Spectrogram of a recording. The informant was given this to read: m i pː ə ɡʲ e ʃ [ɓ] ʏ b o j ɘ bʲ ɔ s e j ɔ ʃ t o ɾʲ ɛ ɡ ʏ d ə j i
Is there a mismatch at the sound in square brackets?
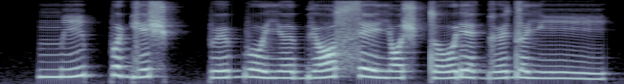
yes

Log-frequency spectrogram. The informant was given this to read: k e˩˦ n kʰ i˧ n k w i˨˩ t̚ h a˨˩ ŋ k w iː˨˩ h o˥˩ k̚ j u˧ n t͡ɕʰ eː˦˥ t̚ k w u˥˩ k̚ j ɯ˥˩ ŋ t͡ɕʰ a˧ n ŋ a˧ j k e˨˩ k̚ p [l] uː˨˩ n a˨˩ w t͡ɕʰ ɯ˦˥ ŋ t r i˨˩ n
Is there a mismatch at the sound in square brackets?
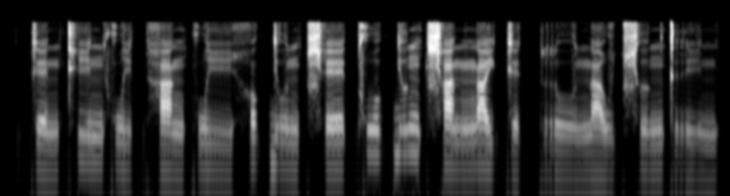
yes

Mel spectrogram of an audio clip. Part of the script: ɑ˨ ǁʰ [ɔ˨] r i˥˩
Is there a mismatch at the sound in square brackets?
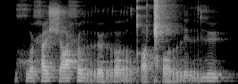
no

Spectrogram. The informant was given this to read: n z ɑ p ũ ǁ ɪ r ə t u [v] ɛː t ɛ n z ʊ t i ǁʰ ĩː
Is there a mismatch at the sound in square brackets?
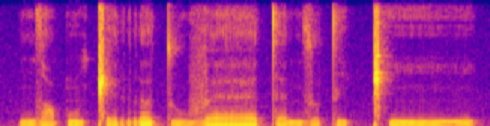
no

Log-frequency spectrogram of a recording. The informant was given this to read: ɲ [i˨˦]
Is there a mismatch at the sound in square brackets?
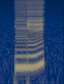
no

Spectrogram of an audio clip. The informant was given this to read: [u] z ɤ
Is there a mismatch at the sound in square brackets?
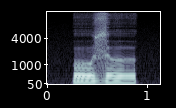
yes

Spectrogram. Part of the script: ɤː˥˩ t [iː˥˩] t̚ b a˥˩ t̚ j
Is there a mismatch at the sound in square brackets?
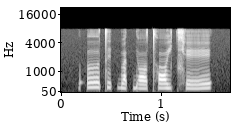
yes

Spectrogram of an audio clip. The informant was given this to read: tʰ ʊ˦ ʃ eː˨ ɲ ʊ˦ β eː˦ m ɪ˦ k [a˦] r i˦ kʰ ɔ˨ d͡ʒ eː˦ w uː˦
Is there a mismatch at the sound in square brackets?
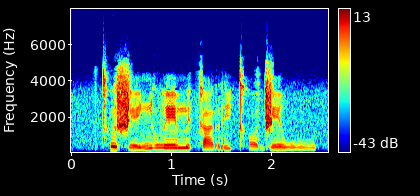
yes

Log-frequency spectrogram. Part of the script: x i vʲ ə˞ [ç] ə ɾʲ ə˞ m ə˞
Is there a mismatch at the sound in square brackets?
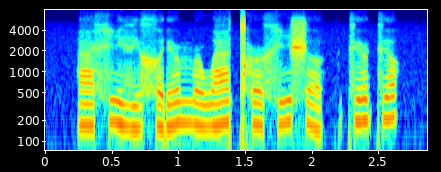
yes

